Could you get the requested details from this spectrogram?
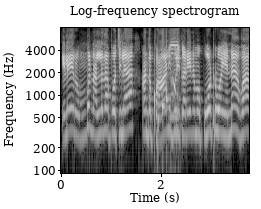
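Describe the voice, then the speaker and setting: A woman's voice: sits high, flat delivery, a little fast, background noise. A woman voicing a bossy village sister-in-law, scolding and ordering people about. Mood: cheerful.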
